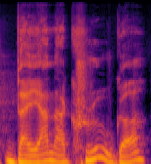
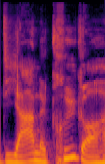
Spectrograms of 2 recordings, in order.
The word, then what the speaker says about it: Diane Krüger: Zum Beispiel diese Diana Kruger, die viele genau so aussprechen, die aber trotzdem einfach deutsche Vorfahren hat und deswegen Diane Krüger heißt.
